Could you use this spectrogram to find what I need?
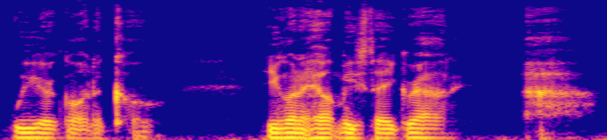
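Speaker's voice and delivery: ordinary talk, nothing marked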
